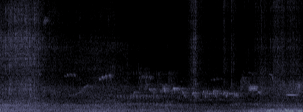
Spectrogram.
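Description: Forest sound effects from a Dolby Atmos demo soundtrack: a rustling hiss that fades in the first second, then scattered short bird chirps and twitters with a few sharp clicks, over a low rumble.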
